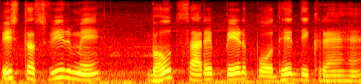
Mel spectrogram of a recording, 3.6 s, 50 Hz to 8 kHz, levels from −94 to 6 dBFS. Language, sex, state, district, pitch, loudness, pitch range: Hindi, male, Uttar Pradesh, Lucknow, 155 Hz, -18 LUFS, 135-170 Hz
